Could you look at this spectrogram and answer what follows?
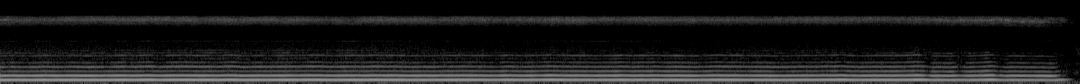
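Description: A woman's bee breath (bhramari): one long, steady buzzing hum made through closed teeth on a single exhale, held at one pitch and stopping abruptly near the end.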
